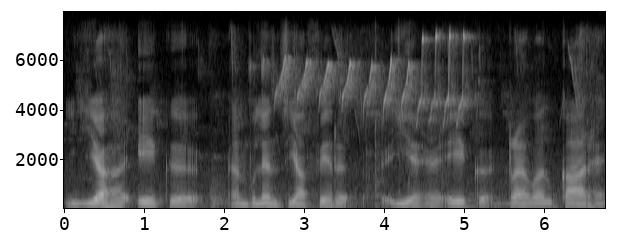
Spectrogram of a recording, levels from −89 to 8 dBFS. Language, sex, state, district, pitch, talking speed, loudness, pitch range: Hindi, male, Uttar Pradesh, Jyotiba Phule Nagar, 120 Hz, 90 wpm, -35 LUFS, 115-125 Hz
